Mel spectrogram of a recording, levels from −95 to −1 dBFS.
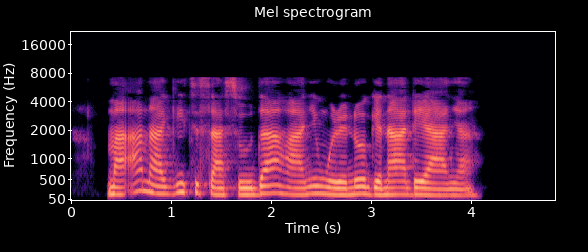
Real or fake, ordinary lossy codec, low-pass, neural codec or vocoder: fake; MP3, 64 kbps; 7.2 kHz; codec, 24 kHz, 3.1 kbps, DualCodec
